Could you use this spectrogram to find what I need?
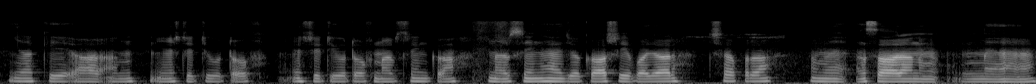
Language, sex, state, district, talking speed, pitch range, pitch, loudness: Hindi, male, Bihar, Saran, 110 wpm, 130-140 Hz, 135 Hz, -31 LUFS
